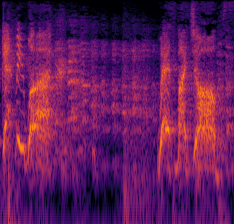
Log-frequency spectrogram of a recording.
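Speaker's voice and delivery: high, loud mock yell at an agent; mock demanding shout. Imagining a friend as their agent, mock demanding shout. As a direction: yell it as a hammed-up angry client.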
